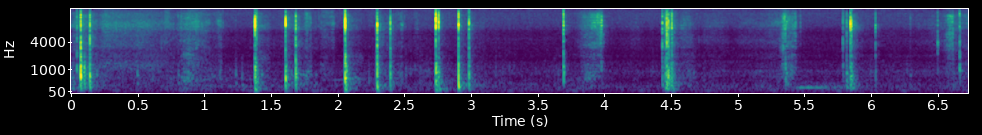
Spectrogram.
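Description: Long pointed acrylic nails tap and scratch a large unfolded sheet of thin printed paper with photos and text, a museum guide lying flat. Crisp, dry clicks and brief papery rustles come in a loose series of sharp, quickly fading taps, with soft scratching between them in a quiet small space.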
